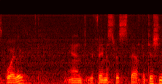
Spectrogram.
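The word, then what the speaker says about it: Euler: we know that uh we think that we would pronounce that uler but his name is boiler and your famous Swiss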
